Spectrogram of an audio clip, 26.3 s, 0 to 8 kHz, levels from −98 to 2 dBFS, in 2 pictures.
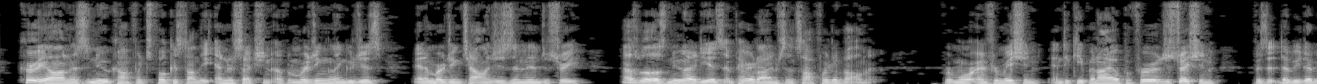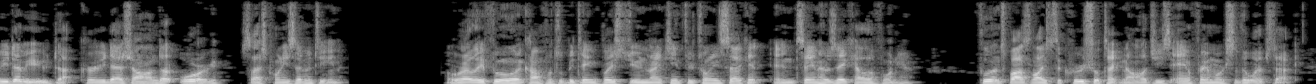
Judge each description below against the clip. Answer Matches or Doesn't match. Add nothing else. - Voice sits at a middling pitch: Doesn't match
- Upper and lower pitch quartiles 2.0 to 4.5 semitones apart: Matches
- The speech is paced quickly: Doesn't match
